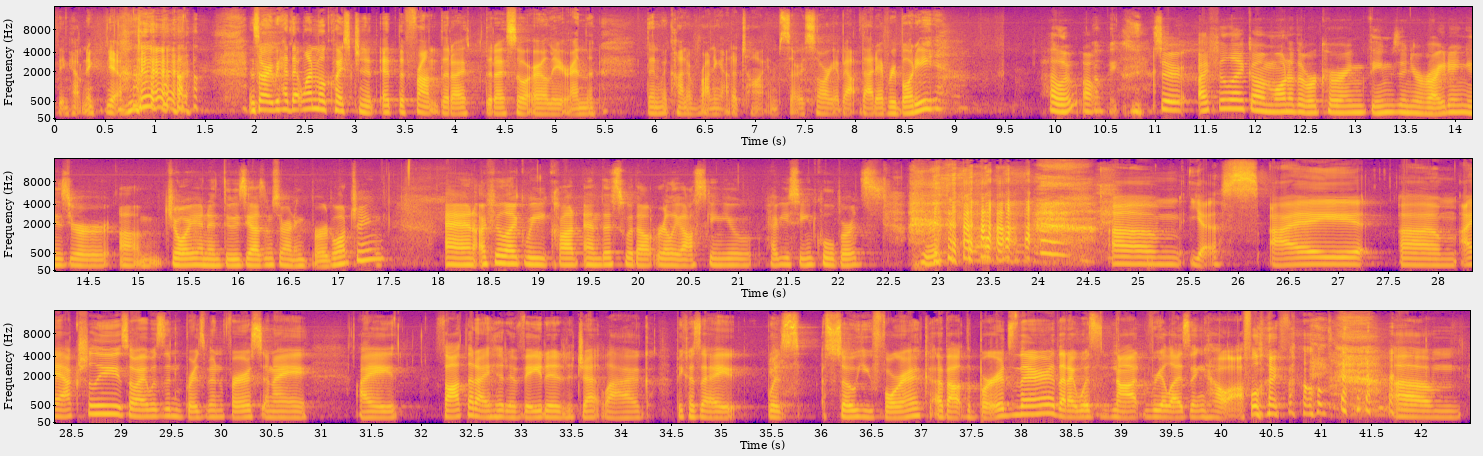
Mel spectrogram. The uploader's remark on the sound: The event was recorded on Monday 22 May 2023 at the Wheeler Centre as part of World of Words.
